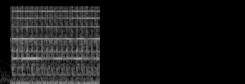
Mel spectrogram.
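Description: A telephone ringing once, a loud steady ring that cuts off abruptly after about a second, followed by dead silence.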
